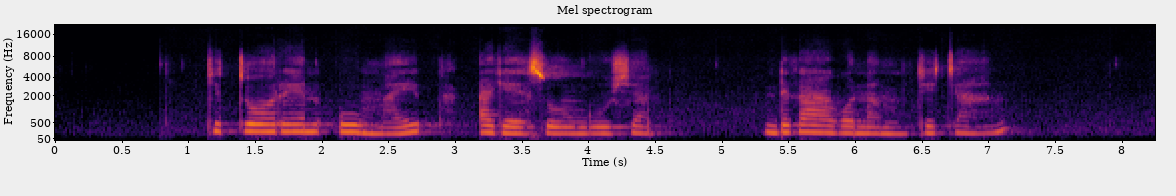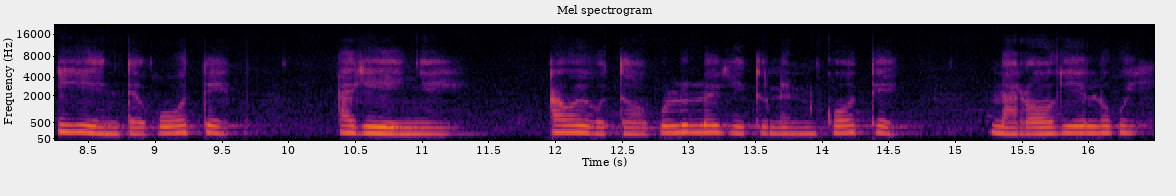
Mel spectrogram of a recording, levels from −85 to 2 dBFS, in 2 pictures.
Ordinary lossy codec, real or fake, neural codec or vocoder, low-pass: none; fake; codec, 44.1 kHz, 7.8 kbps, DAC; none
